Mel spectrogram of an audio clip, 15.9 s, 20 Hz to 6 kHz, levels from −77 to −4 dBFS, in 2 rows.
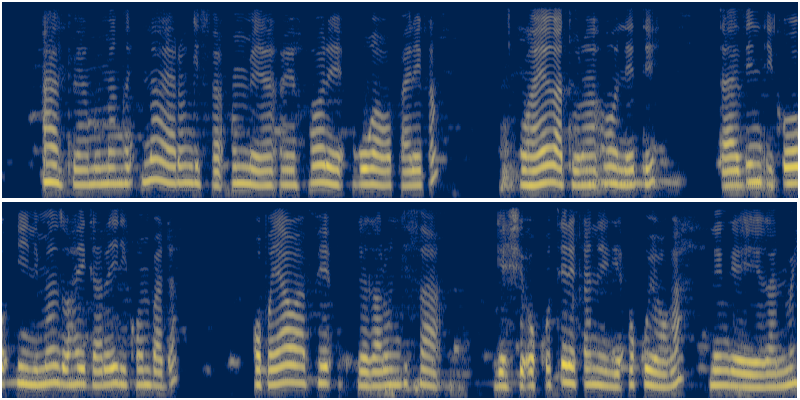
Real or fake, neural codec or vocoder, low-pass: real; none; 5.4 kHz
